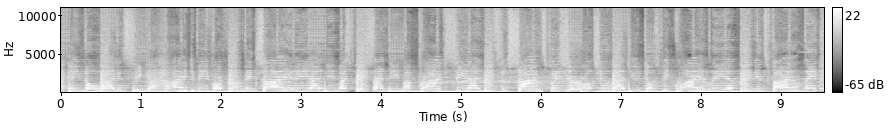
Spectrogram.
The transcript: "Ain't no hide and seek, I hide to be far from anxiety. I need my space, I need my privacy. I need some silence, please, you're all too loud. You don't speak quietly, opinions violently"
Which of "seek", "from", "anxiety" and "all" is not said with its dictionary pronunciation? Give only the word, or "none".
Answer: none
